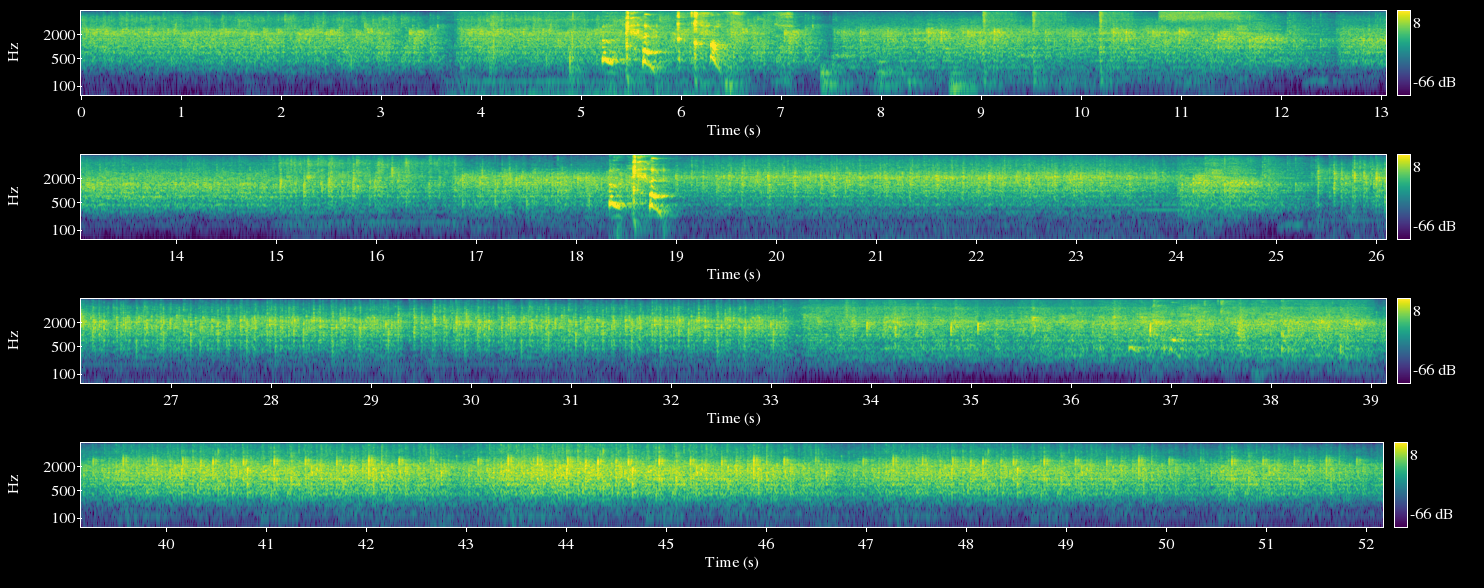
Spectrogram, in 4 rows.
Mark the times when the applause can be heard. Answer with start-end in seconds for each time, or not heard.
0.0-52.1.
